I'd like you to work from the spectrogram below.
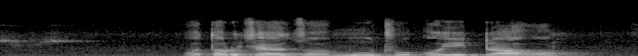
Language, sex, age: Venda, male, 34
